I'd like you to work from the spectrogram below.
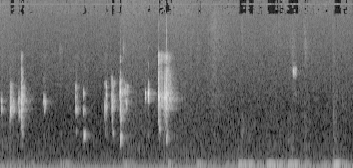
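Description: Typing a search for Tupac movies on a computer keyboard: light, irregular key clicks in quick clusters early on, fading to sparse taps and a low hum.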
